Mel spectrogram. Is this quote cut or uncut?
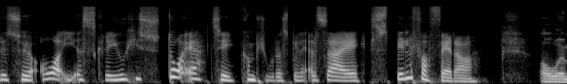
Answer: cut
